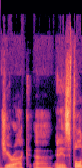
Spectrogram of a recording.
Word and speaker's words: Jiroc: kind of hit hard i was like jirok jirak of course some people see it and they go jai rock jai rock and then i burn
